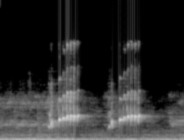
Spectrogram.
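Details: Sooty-headed bulbul, singing actively: two short rising whistled phrases, each sliding up then holding a bright steady tone, about half a second apart, above a low hum.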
